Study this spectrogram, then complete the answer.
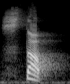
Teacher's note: El sonido final no activa nuestras cuerdas. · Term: sonido sordo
